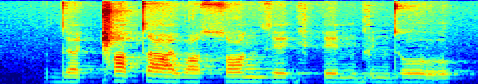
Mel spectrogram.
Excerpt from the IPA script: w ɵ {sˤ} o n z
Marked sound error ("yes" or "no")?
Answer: no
